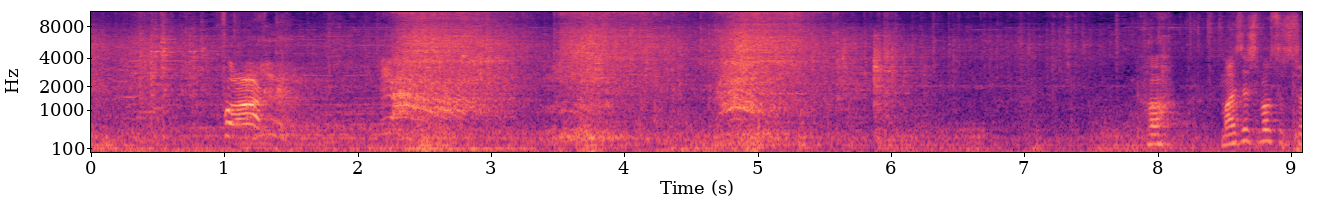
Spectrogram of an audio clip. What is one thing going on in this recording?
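A young man speaks with animation into a microphone, close by.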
